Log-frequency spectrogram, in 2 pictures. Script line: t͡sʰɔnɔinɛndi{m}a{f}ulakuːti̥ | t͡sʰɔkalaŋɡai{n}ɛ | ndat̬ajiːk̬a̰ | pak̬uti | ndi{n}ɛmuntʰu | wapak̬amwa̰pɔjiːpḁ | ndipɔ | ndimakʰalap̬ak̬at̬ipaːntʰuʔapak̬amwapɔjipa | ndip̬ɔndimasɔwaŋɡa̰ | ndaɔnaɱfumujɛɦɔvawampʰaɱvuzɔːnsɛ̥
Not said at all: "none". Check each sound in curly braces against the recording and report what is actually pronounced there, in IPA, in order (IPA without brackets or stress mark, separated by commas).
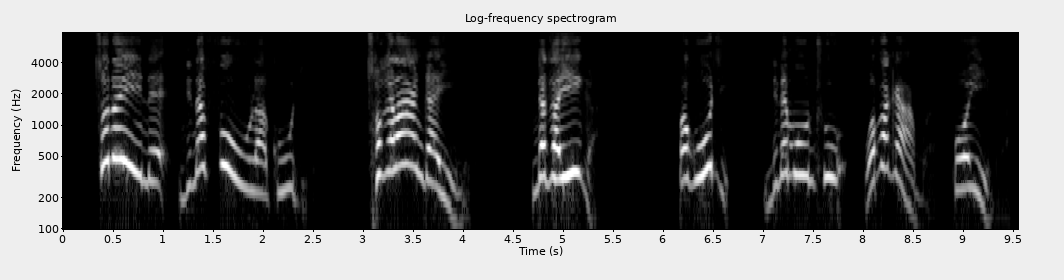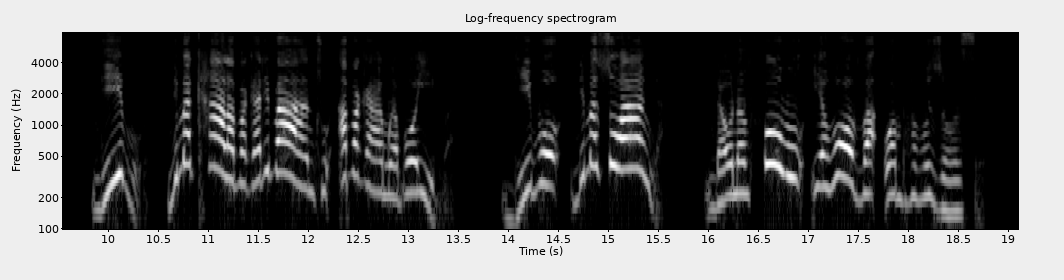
n, f, n, n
